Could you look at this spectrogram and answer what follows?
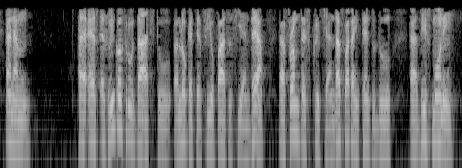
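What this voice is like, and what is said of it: Non-native English accent. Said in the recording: “my accent is a little bit different ... Sometimes I tend to speak a little bit faster”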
